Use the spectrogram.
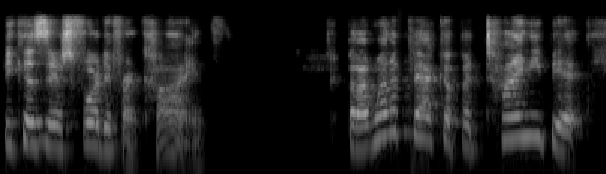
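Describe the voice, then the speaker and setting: A woman speaks at a high pitch with very wide pitch swings. The background is quiet. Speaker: acupuncture professor and author. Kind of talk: lecture. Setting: live online talk.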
